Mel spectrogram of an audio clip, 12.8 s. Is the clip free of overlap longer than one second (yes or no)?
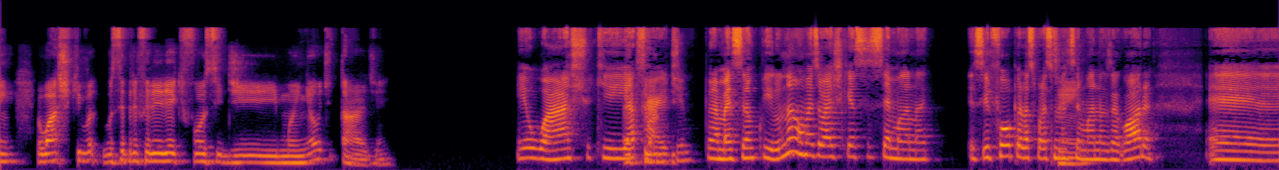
yes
